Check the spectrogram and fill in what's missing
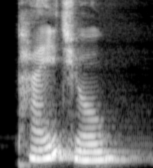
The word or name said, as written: paiqiu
